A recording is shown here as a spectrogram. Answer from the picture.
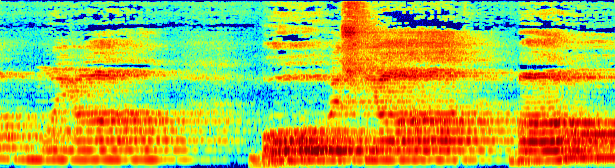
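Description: A man singing a Russian Orthodox chant solo and unaccompanied, in long held notes. About two seconds in a note fades away, then a louder new phrase begins at about two and a half seconds, and the pitch steps up near the end.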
